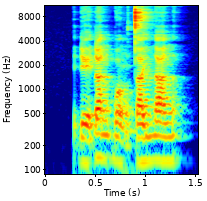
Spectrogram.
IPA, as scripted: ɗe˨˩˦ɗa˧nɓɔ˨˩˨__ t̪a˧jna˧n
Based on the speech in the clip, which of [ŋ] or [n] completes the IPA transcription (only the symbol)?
ŋ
